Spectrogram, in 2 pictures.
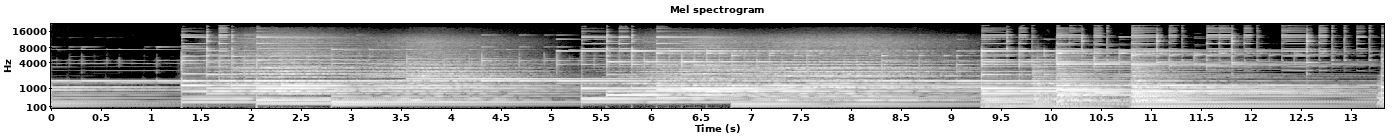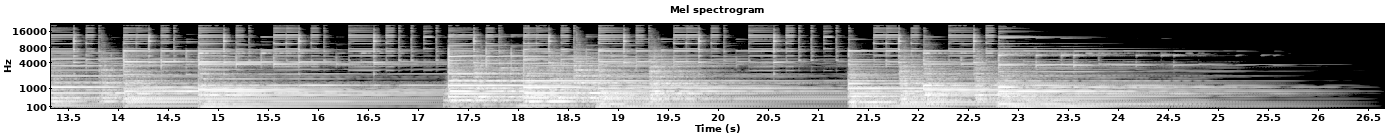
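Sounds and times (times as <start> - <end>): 
morning alarm clock ringing: 1.4 - 25.0.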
